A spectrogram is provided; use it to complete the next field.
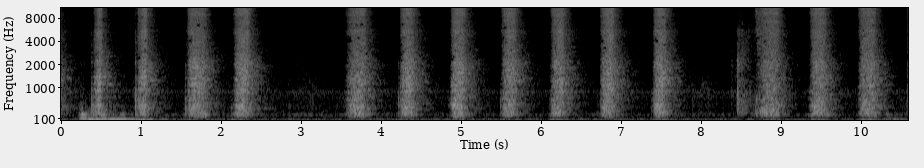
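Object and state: Synthetic pile door mat being brushed.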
